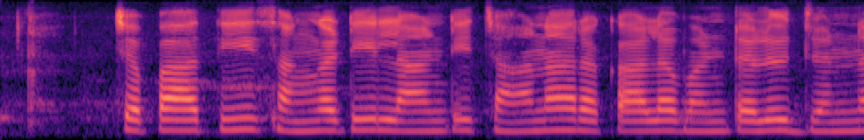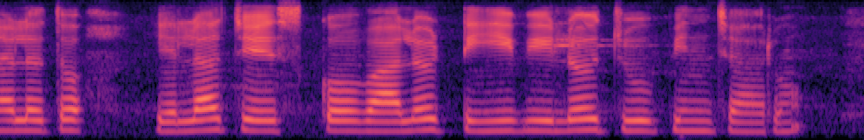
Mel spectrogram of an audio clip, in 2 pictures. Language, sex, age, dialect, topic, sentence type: Telugu, female, 18-24, Central/Coastal, agriculture, statement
